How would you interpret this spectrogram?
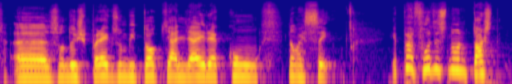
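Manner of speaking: high-pitched, building exasperation; harried waiter losing track of orders; flustered waiter. Acted. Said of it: "no lodo, porque não estava a conseguir".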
